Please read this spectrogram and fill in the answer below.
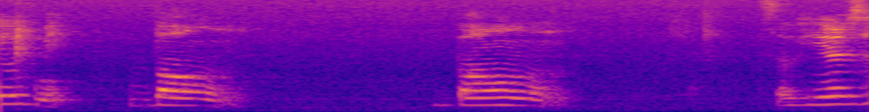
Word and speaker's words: bom: So say with me, bom, bom. So here's how we spell it, and I want to give you a vocabulary tip here.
